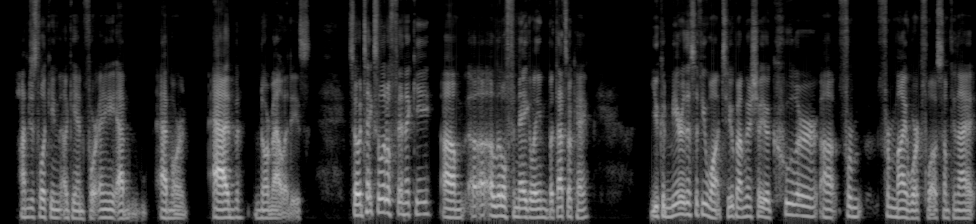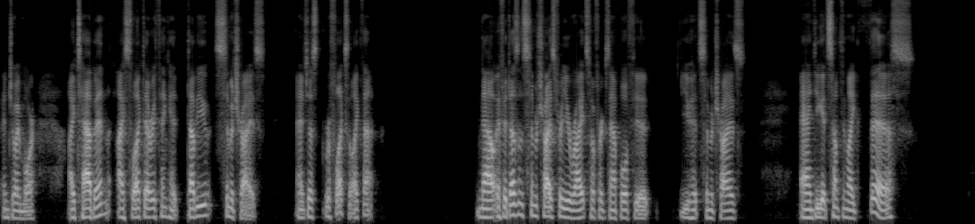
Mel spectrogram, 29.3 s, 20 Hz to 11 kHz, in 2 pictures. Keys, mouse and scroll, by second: 3.6-5.1 middle drag, 5.7-6.5 scroll down 1, 6.5-7.0 scroll up 1, 7.0-8.6 drag, 10.2 scroll up 1, 10.5-11.8 middle drag, 11.8-13.4 drag, 12.1 Tab, 13.5 Tab, 14.4-15.9 drag, 15.0 Tab, 15.4 a, 15.9 a, 16.1 w, 18.2 Tab, 18.5-20.2 middle drag, 22.2 ctrl+z, 22.8 Tab, 23.1 a, 23.5 a, 23.7 q, 24.6 w, 26.2-27.7 drag, 27.9-29.2 drag.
